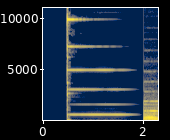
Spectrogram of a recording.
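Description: A single notification-bell chime sound effect: one struck ding about half a second in, ringing on a steady pitch and fading out over about a second.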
